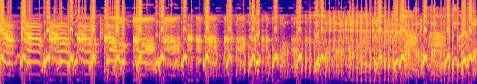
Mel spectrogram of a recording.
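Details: White-breasted waterhen repeating croaking, upturned notes while a dense, higher chorus of similar calls builds and fills the later seconds.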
